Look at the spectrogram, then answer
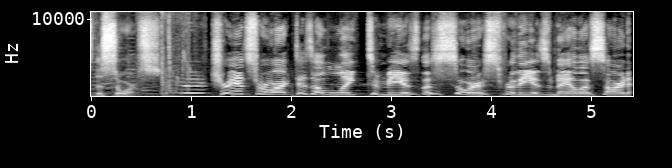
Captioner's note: laughing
